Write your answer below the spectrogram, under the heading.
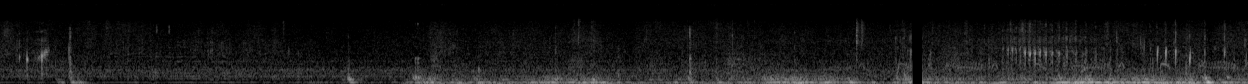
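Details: African elephants at Ngala Private Game Reserve, South Africa, on an afternoon safari on 13 April 2020, rumble to each other in deep, low, throbbing tones that swell in the second half; wind rustles grass, a hornbill calls distantly, and ears flap.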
